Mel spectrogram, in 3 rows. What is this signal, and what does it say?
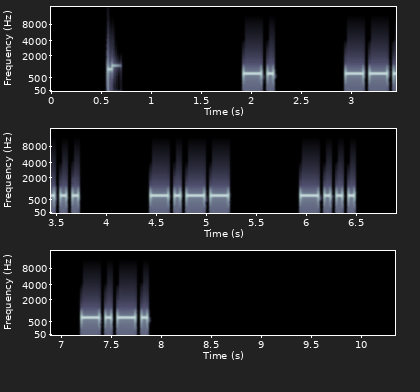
Morse code, heard as a keyed tone, about 20 wpm, spaced as for 9 wpm, 700 Hz. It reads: N7YBC
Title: USA Call Signs - 5 Characters - 4x Character Spacing - 20wpm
